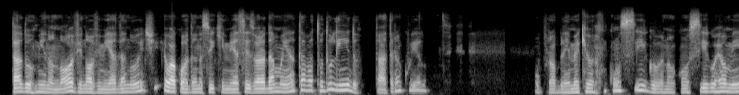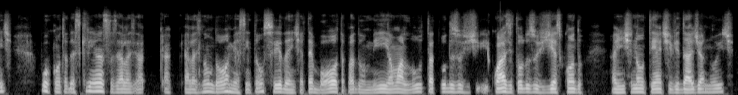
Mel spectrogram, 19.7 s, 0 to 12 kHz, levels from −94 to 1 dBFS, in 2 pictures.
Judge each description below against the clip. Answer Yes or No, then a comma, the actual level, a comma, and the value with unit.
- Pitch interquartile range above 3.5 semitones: No, average, 3.0 semitones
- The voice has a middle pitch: No, low, 120 Hz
